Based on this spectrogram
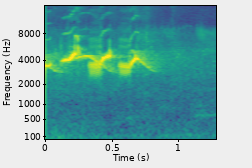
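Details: Caged double-collared seedeaters (coleiros) at a bird keepers' gathering, of Tui Tui and Zel Zel song styles: one brief, loud warbled phrase of high, wavering notes lasting under a second.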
